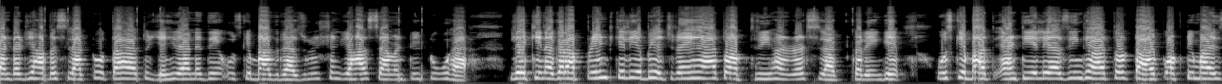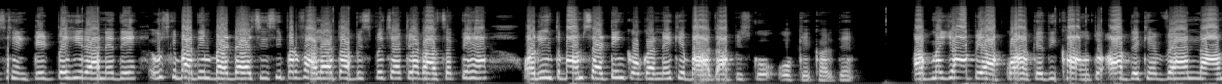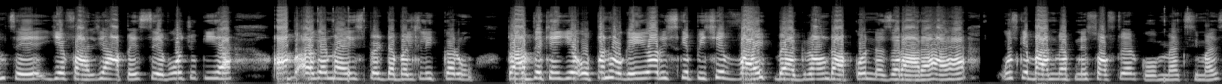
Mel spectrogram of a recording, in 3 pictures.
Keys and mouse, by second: 0.4 click, 7.8 click, 13.0 click, 15.6 click, 19.0 click, 27.2 click, 36.0 click.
